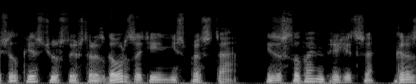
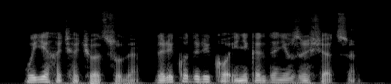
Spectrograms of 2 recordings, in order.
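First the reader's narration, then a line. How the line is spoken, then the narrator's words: Quiet, sad. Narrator (Russian): Все так же грустно улыбаясь, она тихо произнесла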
